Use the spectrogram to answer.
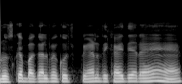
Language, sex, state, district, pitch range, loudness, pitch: Hindi, male, Jharkhand, Garhwa, 135-140 Hz, -16 LUFS, 140 Hz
